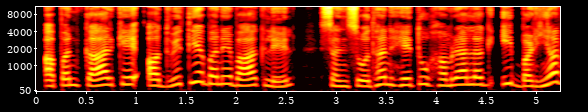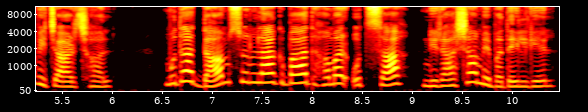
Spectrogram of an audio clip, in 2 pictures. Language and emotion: Maithili, sad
